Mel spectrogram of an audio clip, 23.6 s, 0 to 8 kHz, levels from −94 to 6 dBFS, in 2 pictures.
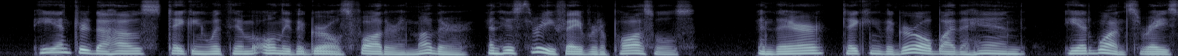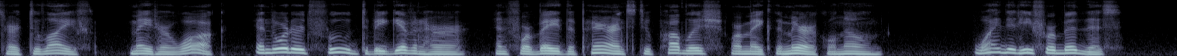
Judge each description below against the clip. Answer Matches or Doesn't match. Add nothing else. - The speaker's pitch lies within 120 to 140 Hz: Matches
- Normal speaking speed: Matches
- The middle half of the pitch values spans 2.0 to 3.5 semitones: Doesn't match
